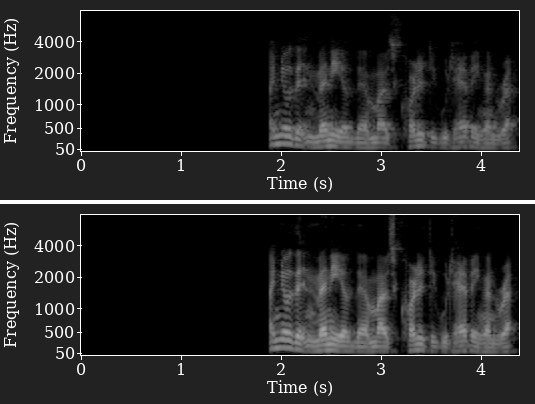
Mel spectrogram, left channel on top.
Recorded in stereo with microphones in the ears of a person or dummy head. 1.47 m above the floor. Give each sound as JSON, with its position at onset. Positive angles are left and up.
{"t": 1.9, "sound": "a man speaking", "side_deg": -40, "distance_m": 0.6}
